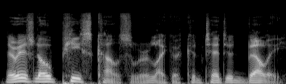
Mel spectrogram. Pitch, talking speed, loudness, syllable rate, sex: 100 Hz, 190 wpm, -19 LUFS, 5.9 syllables/s, male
